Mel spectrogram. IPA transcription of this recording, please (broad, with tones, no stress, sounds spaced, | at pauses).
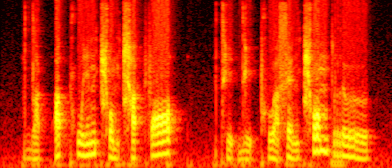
d a˨˩ k̚ ʔ a˦˥ t̚ kʰ w i˦˥ n t͡ɕʰ o˨˩ m t͡ɕʰ a˨˩ k̚ f ɔː˦˥ t̚ | tʰ i˨˩ ʔ d iː˨˩ p̚ kʰ u˨˩ a̯ s e˩˦ n t͡ɕʰ o˥˩ m p r ɯː˧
